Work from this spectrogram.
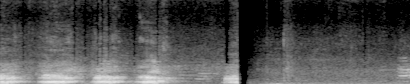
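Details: At Ise Sea Paradise aquarium in Japan, a roughly three-month-old Steller sea lion pup, cautious around staff, gives four rhythmic bleating calls about half a second apart before the sound cuts off.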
